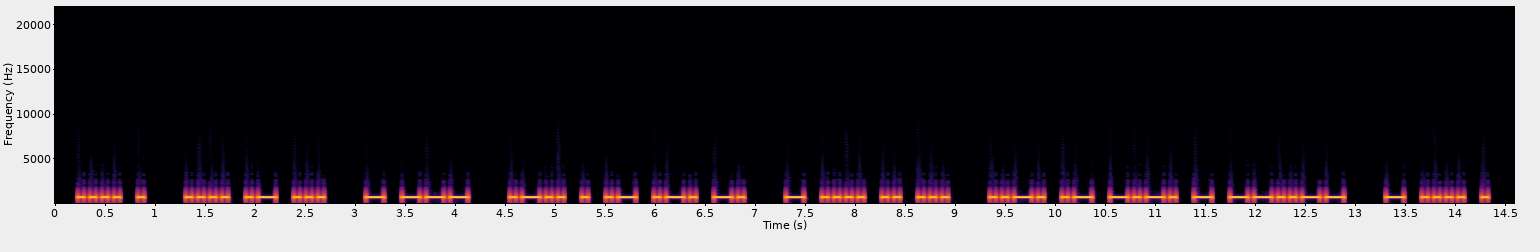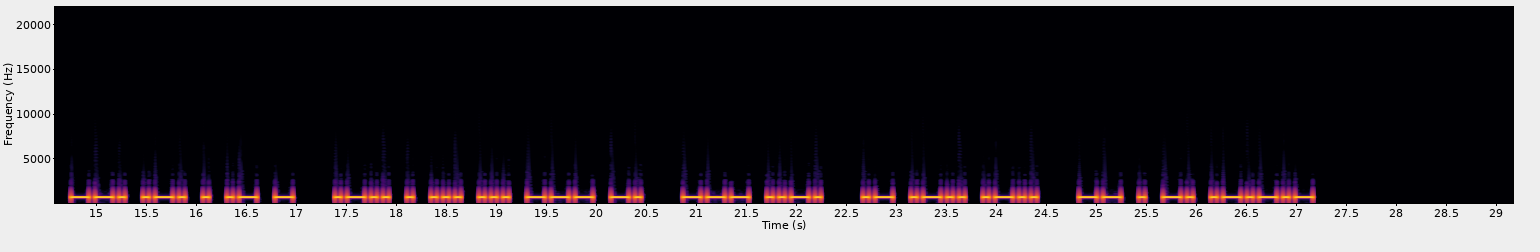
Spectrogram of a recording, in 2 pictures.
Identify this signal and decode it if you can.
Morse code, heard as a keyed tone, about 20 wpm, 700 Hz. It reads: HE HAS TO LEARN THIS FACT, THE GREAT LESSON OF ALL MEN.
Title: Sentences from Top 1200 Words 20wpm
